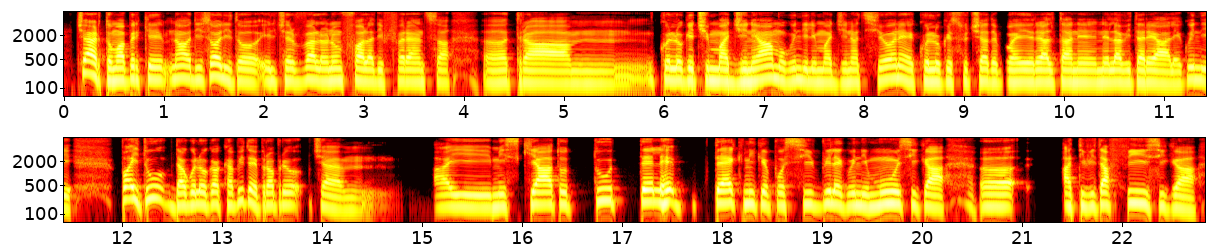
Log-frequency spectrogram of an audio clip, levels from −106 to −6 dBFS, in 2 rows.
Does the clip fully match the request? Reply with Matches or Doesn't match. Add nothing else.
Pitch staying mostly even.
Doesn't match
